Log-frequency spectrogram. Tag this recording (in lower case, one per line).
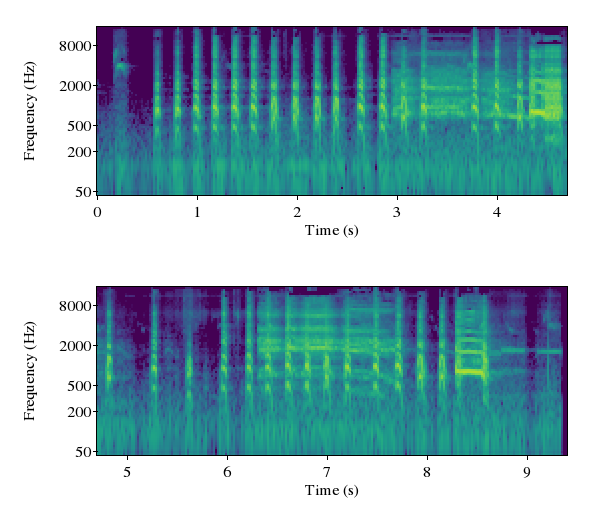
fowl
cluck
chicken crowing
chicken
crowing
